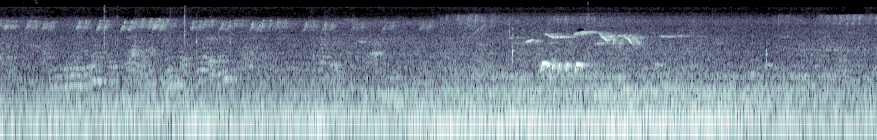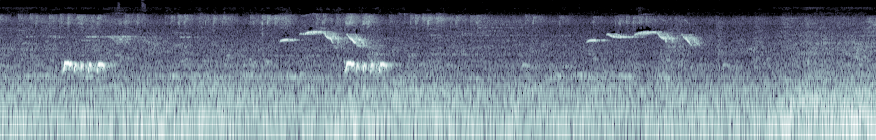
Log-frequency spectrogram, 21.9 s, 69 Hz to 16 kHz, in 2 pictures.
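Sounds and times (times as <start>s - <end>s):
bird trilled call: 6.6s - 7.8s, 11.7s - 12.6s, 15.0s - 15.9s.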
